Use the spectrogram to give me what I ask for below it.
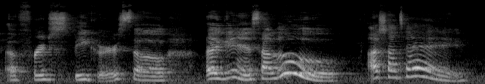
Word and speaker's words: salut: my French on y'all salute no let's start over the tea is silent Sal Asante Sal Asante J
